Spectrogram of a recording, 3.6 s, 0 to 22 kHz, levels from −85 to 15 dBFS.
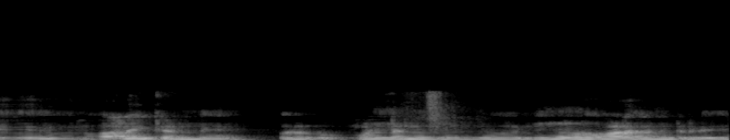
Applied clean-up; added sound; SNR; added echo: neural mask model DeepFilterNet 3.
